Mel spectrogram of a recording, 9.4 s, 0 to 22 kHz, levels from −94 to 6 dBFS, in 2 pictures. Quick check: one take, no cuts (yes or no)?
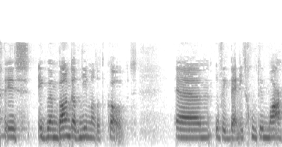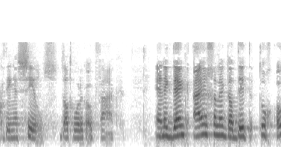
yes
